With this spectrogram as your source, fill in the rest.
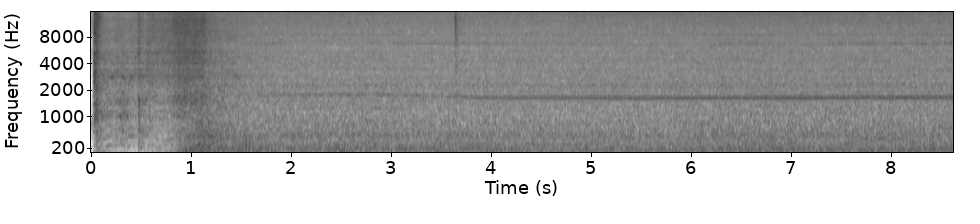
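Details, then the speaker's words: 1998 GMC Jimmy 4.3 L V6, automatic, 4x4, after alternator replacement: engine catches and settles to a steady idle with a thin constant whir from the new alternator, which is warming up; charging at 14.6 V with a low battery, sounds healthy. "Now, I'm not sure if you can hear it, but there is a bit of a whirring sound, and that there is our alternator. It's also getting a bit warm, which means that it is working."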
